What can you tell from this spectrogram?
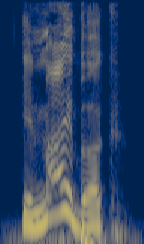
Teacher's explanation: stress is on the word my. In my book, like that.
